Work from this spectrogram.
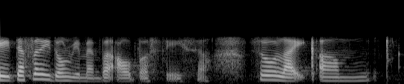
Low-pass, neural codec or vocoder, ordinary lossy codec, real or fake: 3.6 kHz; none; none; real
